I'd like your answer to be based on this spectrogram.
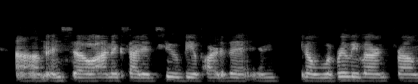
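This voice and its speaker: In an American accent, a woman speaks at a moderate pace in a fairly low pitch, her intonation monotone and flat. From Los Angeles, California. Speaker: pro basketball player. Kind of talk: press conference statement and answers. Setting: video call press conference.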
